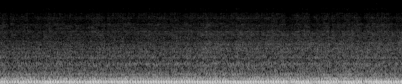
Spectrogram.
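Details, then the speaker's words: Mercedes CLK200 C209 manual, idle with a steady low unchanging hum attributed to an aftermarket fuel filter, plus a lumpy idle; car earlier had a faulty coolant level switch repaired. Cause suspected, not confirmed. "humming from the fuel filter, which is what happens when you use an aftermarket fuel filter on a Mercedes CLK."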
